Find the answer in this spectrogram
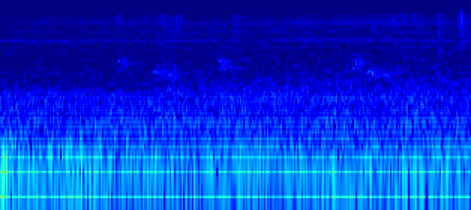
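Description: Faint bird calls, short chirping notes that come every second or so, over a low steady rumble.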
